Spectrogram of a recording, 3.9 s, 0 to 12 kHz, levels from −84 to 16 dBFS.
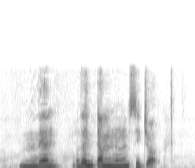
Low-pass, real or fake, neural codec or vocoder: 7.2 kHz; fake; codec, 16 kHz, 1.1 kbps, Voila-Tokenizer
